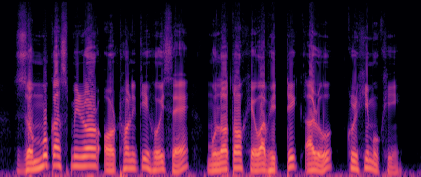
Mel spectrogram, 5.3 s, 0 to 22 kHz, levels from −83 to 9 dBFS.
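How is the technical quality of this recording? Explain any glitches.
The recording is marred by one persistent fault. Hard clipping runs throughout the speech: the signal is driven about 10 dB past what the chain can pass, so a small share of samples, around 2 percent, have their peaks sliced flat, adding high harmonics heard as crackle on louder moments.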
